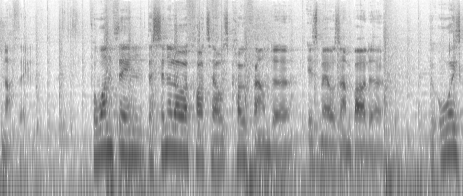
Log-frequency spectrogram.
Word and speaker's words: Sinaloa: or killing uh am I saying it wrong Sinaloa scene aloha you said cinnahola no I didn't I don't even know how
